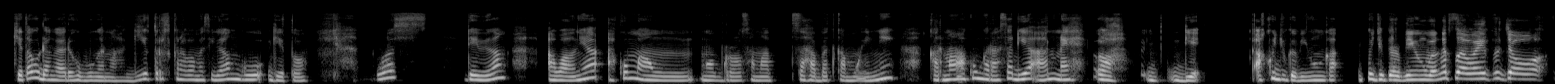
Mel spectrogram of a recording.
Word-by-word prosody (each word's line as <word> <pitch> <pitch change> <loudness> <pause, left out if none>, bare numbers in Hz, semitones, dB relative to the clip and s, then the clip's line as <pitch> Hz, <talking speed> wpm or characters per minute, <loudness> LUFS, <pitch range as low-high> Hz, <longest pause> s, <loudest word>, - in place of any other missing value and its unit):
kita 220 +6 +2
udah 230 -8 +2
gak 190 -1 0
ada - - -2
hubungan 180 -2 -3
lagi, 165 +9 -5
terus 260 +2 -5
kenapa 215 -3 -2
masih 205 +1 -5
ganggu, 225 -3 +1
gitu. 175 -2 -5 0.6
Terus 285 +8 -5 0.4
dia 220 - +4
bilang, 285 +9 +1 0.4
"Awalnya 210 - +2
aku 290 - -3
mau 250 -8 +2 0.5
ngobrol 185 -1 -4
sama 180 -1 -6
sahabat 185 -2 -4
kamu 180 -2 -4
ini 275 +10 0 0.3
karena 210 +3 +3
aku 280 +3 0
ngerasa 225 0 +1
dia 250 +1 +4
aneh," 220 0 +2 0.2
lah 210 -5 +3 0.2
ed 195 - -3 0.2
dia 175 +1 +2 0.5
aku 280 - +3
juga 205 -6 +3
bingung 195 +2 0
Kak, 200 0 -3 0.2
aku 250 - +4
juga 215 -2 +4
bingung 215 +1 +3
banget 260 +7 +3
sama 260 -3 +5
itu 265 +3 -2
cowok. 240 -3 +2
215 Hz, 160 wpm, -23 LUFS, 190-250 Hz, 0.6 s, sama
